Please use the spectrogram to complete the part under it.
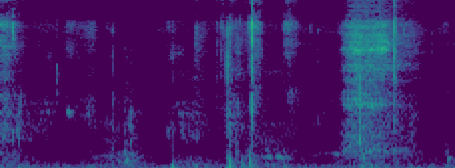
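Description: Crunchy chewing of biscuits, with a few crisp bites and crunches scattered through a quiet stretch and a slightly louder grinding burst near the end.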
